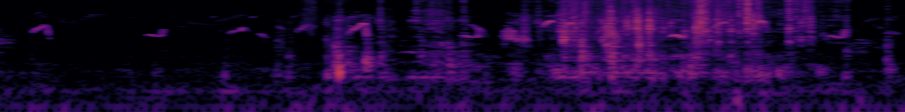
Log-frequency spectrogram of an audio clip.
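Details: Francolin chicks, a white captive form, feeding: spaced high rising peeps at first, then a loud hissing scuffle of flapping and scratching, with chirps still showing through the noise.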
